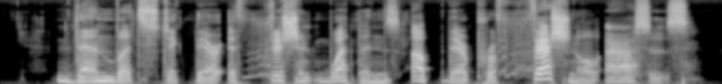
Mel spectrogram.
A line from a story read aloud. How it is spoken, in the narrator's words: growled Leader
